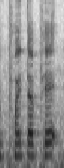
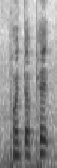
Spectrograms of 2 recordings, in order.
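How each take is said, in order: The two takes are said the same way.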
